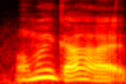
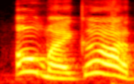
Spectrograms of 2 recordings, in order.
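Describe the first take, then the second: First: It is said in a natural everyday voice. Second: It is said in an exaggerated put-on voice. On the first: The speaker calls it right. "making it sound as normal and poss- as possible" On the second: The speaker calls it wrong. "you want to make these crazy voice"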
